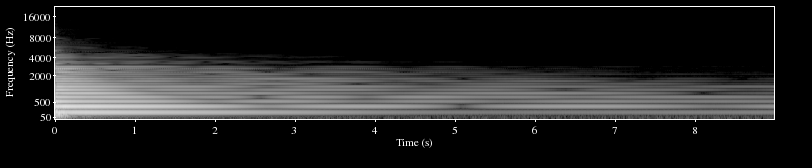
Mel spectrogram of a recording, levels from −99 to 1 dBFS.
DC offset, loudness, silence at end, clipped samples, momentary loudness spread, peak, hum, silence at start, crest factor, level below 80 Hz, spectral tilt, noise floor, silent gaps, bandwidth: under 0.1%; -20 LUFS; 1.5 s; under 0.1%; 27 LU; -2 dBFS; none; 0 s; 22 dB; -58 dBFS; -10 dB/octave; -47 dBFS; none; 4.7 kHz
